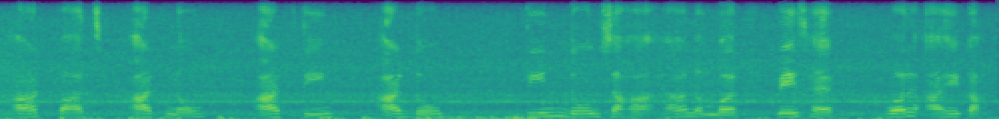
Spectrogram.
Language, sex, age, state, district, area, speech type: Marathi, female, 45-60, Maharashtra, Mumbai Suburban, urban, read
